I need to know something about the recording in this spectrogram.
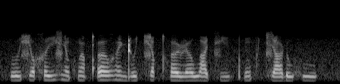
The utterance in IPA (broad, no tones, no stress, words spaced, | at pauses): ʊɕʊ χiʑɑ̃xʷ ɑ̃qʼuʁĩ ɖʊ t͡ɕʊqʰuɭʌ wɑt͡ɕikʷʼĩxʷ t͡ɕɑ ɽuxʷu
